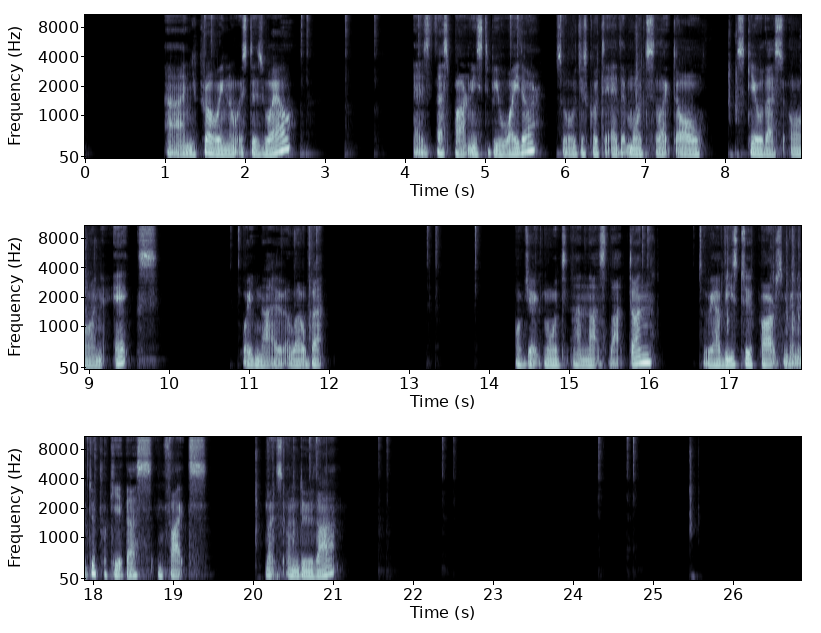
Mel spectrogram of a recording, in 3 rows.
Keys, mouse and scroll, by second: 1.6 click, 2.8 click, 3.3 click, 4.2 click, 5.4 click, 7.0 a, 8.1 s, 11.5 middle click, 11.8 click, 12.3-13.3 scroll down 3, 13.3 click, 13.3-13.9 scroll down 1, 14.3 scroll down 2, 14.7 shift+middle click, 15.3 middle click, 16.0 click, 16.6 shift+click, 17.8 shift+d, 19.0 click, 26.5 click, 26.5 g.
